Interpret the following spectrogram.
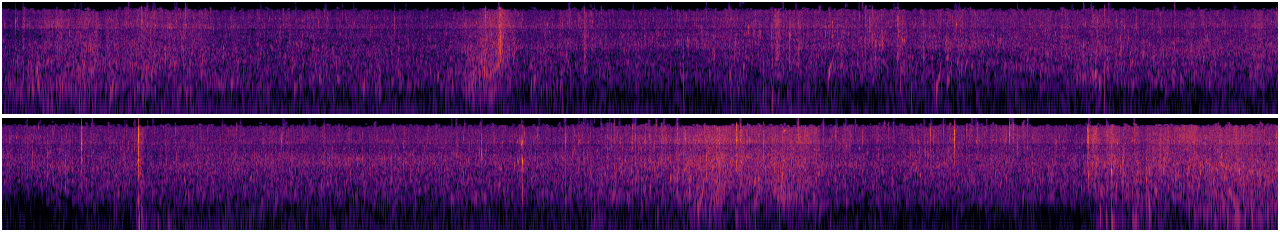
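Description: Water rushing steadily through a breach cut in a beaver dam as the pooled canal drains. It swells louder twice, and there is one sharp knock a little past halfway.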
